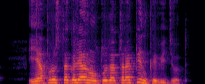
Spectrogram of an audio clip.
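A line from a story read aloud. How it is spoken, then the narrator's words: Cheerful. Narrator (Russian): весело ответил он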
